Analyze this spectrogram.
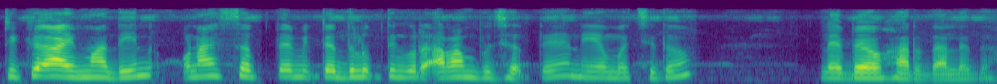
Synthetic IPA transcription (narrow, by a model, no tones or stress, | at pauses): ʈikəʔajmad̪in | ɔnajsəb̚t̪ɛmit̪̚ˀʈɛd̪ulup̚t̪iŋɡuɾɛʔaɾambud͡ʒʱəʔ̚t̪ɛnijəmət͡ʃʰid̪ɔ | lɛbɛɔɦaɾd̪alɛd̪ɔ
